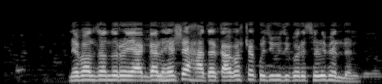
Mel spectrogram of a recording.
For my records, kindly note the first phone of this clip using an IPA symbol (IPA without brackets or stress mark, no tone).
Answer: n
